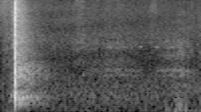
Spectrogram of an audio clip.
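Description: A golf iron strikes a ball off an artificial-turf hitting mat once, a single sharp crack with a short ring-off. The shot is a steep downward blow that drives the ball into the ground.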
